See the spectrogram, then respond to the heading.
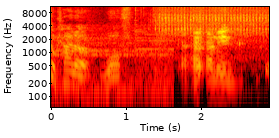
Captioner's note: reel flickering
